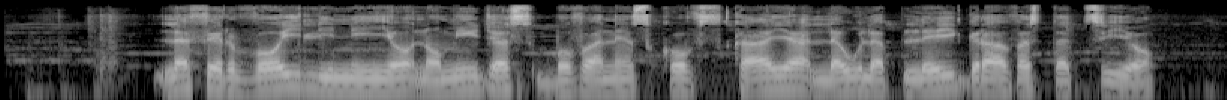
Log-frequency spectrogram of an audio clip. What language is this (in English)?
Esperanto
